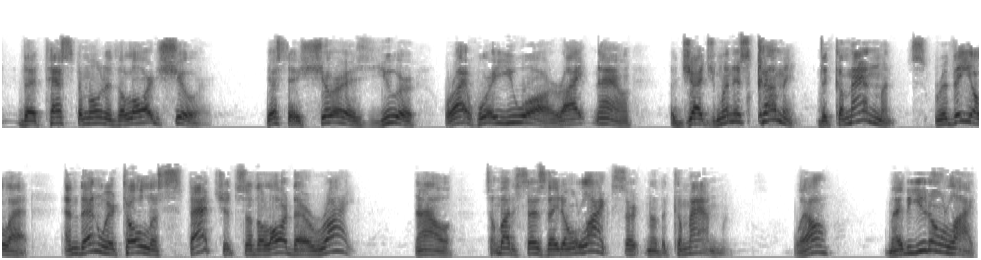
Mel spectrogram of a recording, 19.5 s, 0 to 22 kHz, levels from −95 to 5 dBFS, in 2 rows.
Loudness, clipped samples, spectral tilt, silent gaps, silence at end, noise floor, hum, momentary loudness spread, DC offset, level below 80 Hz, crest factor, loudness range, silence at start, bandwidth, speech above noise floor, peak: -20 LUFS; under 0.1%; -5 dB/octave; none; 0.05 s; -73 dBFS; none; 9 LU; 0.1%; -66 dBFS; 16 dB; 3 LU; 0.15 s; 7.8 kHz; 54 dB; -6 dBFS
